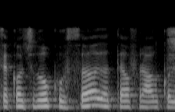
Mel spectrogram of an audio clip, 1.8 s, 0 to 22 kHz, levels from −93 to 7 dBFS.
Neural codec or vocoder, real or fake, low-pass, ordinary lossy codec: none; real; none; none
